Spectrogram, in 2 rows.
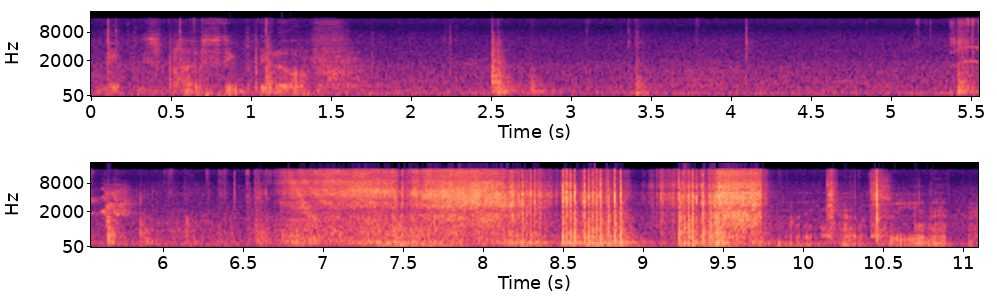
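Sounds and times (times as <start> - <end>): plastic film tearing: 6.5 - 10.6.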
